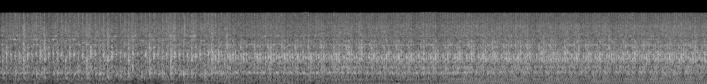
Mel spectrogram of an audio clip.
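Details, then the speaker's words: Mercedes 5-cylinder diesel after replacing all five injector nozzles with Bosio nozzles, stone cold start at 51°F after two glow plug cycles: even, steady idle with no pinging, hammering or detonation; smooth normal idle. "notice how smooth the engine is this is just an example of what happens when you've got nozzles such as this one that is absolutely worn out"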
